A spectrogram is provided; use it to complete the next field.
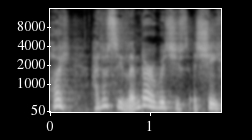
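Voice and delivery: a little panicked, pitched very high. Voicing Yijin asking the group where Lemdar is, panicked. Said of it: "have a little bit of a panicked voice".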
